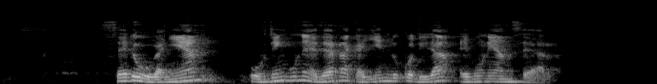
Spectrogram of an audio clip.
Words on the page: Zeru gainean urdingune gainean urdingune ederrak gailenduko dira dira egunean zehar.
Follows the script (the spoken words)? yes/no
no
